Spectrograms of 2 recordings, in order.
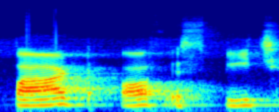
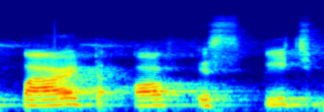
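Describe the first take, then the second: First: Part of speech with "paat", slow; silent r. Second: Part of speech with an r before t; sounded r. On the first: Teacher gives correct pronunciation, r silent. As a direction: slowly say part without the r. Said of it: "सही pronunciation". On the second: Teacher imitates many people's mistake, r sounded. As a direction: pronounce the r in part. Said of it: "जो कि गलत है". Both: Shown as a demonstration.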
